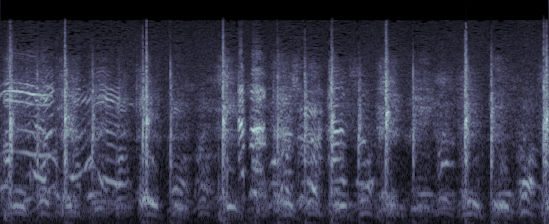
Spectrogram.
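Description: Several San voices calling, chattering and laughing over one another, with sharp claps about twice a second marking the dance pulse.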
